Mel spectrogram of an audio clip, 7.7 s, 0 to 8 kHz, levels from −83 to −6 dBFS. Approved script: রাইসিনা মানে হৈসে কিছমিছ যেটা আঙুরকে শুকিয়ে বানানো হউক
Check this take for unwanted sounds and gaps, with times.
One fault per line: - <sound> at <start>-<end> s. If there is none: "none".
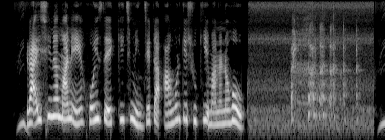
- laugh at 5.8-7.4 s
